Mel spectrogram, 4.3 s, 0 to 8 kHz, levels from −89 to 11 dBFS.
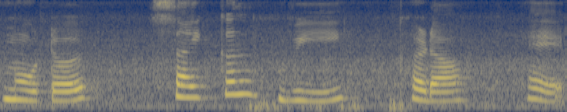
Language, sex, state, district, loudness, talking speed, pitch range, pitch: Punjabi, female, Punjab, Kapurthala, -17 LUFS, 70 wpm, 215-275 Hz, 235 Hz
